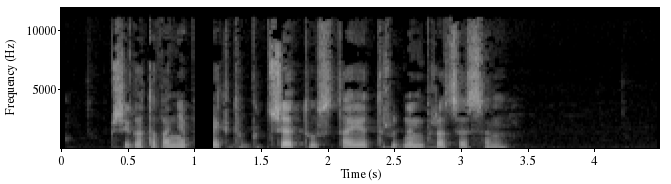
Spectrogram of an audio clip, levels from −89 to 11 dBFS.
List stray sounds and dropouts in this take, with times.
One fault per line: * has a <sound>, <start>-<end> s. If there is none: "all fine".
* has a dropout, 1.0-1.2 s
